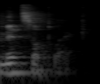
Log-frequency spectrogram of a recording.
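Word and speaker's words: Mxyzptlk: them Mr mitzelpick yep I call him that because the very first time I ever heard her his name pronounced was on the Super Friends cartoon and that's how they said it Mr mitzelpick um now I know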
